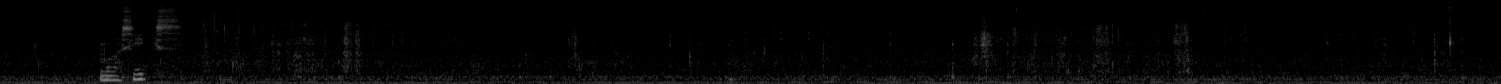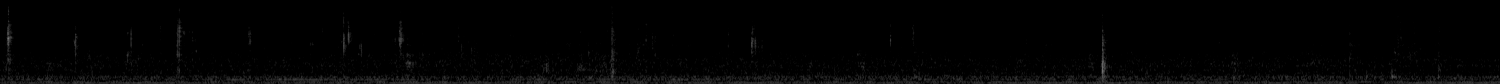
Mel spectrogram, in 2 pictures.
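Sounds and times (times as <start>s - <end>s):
paper wrapper crinkling: 1.8s - 8.2s, 9.6s - 14.2s
person chewing: 1.9s - 24.4s, 27.0s - 30.0s.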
